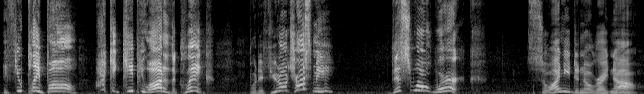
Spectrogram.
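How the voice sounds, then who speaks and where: A woman's voice: very high-pitched, wildly swooping pitch, slow pace, bright, forceful tone, no echo, full character voice. A woman playing a cocky, bossy stoner lawyer bro in a comedic radio play. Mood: persuasive. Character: brash slacker stoner dude playing self-important lawyer. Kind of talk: comedic radio theater acting. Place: backyard, live performance.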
